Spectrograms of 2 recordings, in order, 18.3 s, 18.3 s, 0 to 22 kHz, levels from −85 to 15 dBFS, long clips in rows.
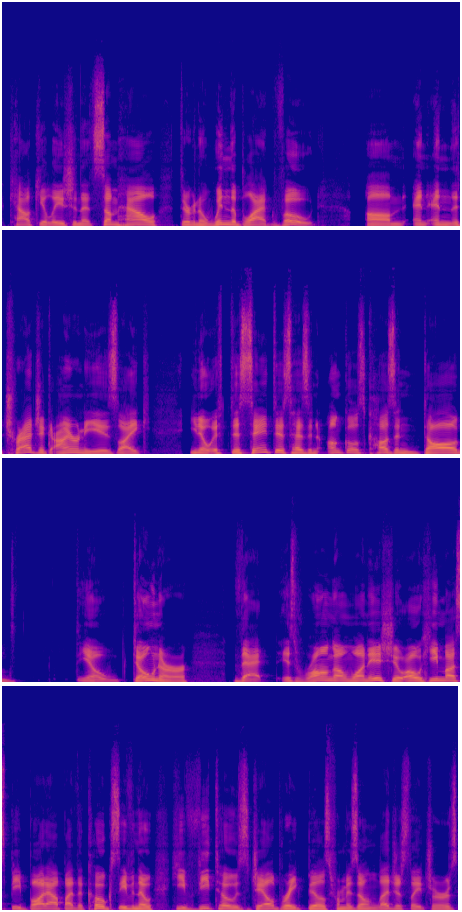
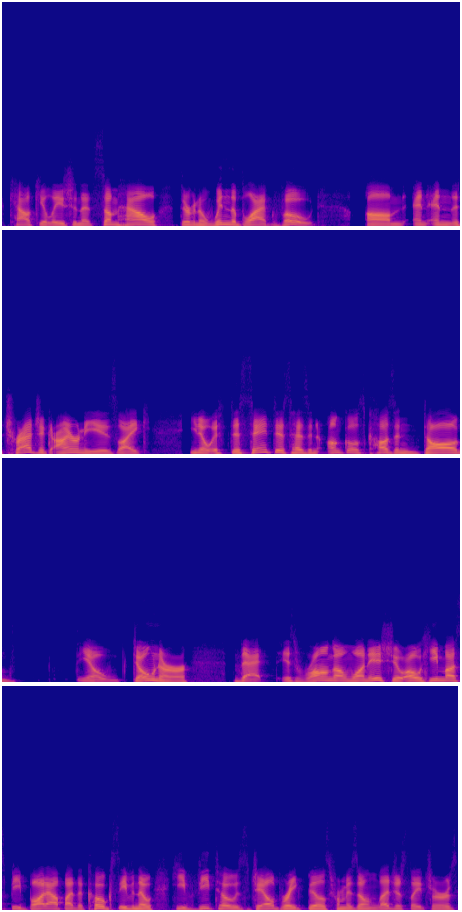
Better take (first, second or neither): first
